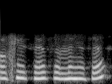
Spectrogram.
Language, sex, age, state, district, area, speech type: Tamil, female, 18-30, Tamil Nadu, Tirupattur, rural, conversation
